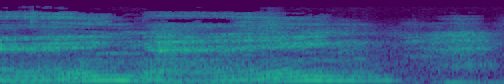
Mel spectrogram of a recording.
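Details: A low human voice hums or sings a wavering, rising and falling tone indoors; no bird whistle is heard.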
